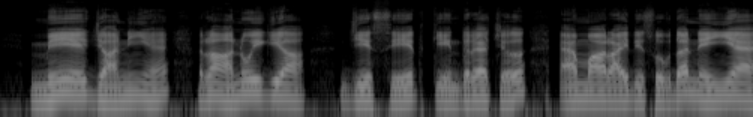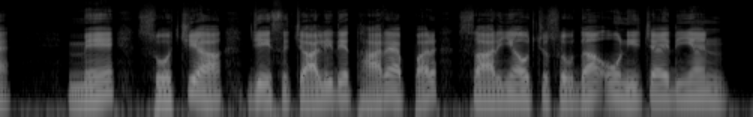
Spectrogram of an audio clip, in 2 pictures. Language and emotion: Dogri, surprised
